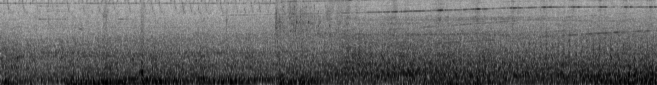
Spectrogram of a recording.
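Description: A helicopter's rotor whirs steadily.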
